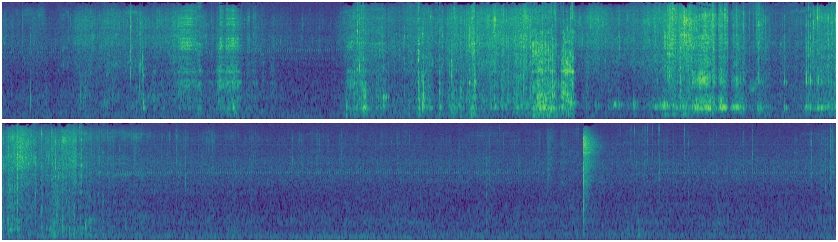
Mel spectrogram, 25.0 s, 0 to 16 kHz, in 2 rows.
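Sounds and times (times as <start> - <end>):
leaves rustling and crunching: 0.0 - 15.8.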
